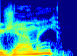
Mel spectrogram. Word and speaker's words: Xiaomi: Xiaomi. – I'm going to say Xiaomi. – Xiaomi.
